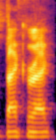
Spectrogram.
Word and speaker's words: Bacharach: And it's so funny because I had to look it up how to pronounce Bacharach because it's Bach, like Bach, like Johann Sebastian Bach.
